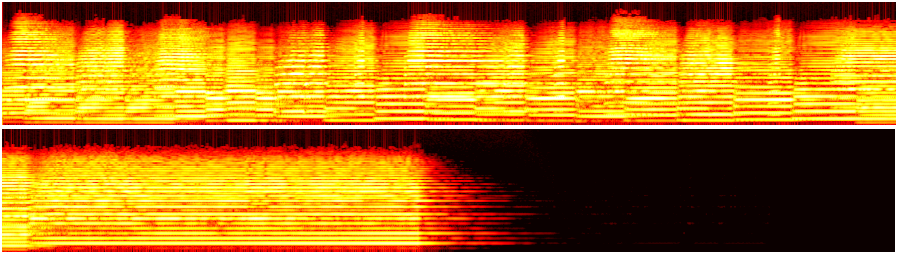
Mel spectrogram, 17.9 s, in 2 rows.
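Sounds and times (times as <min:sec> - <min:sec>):
trombone: 0:00.0 - 0:13.4
2 trumpets: 0:00.0 - 0:13.6.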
